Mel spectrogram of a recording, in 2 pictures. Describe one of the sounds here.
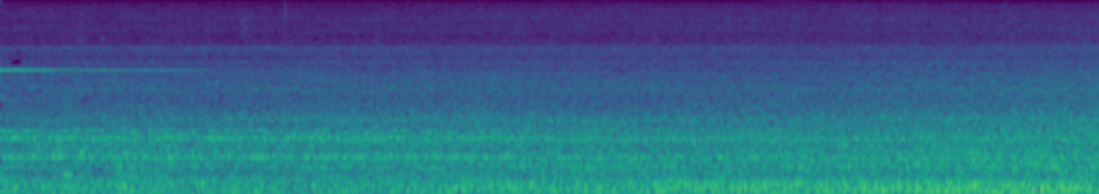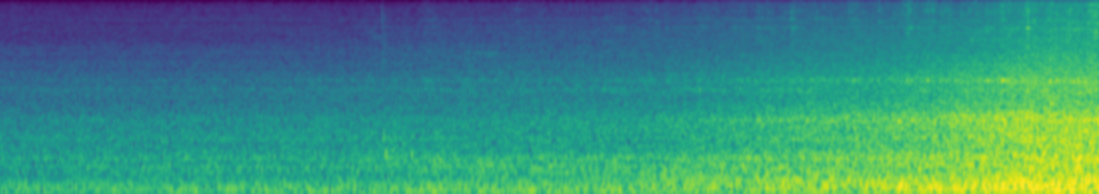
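A freight train approaches, its rumble growing steadily louder.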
